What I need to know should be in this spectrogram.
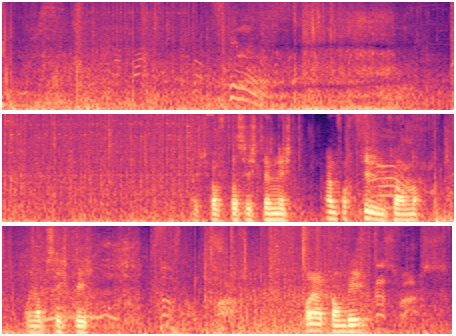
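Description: Energy blasts whoosh and crackle in a fight.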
